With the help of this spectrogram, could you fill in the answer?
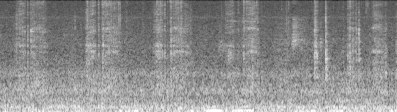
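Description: A thin pink stick scrapes grooves into the edge of a palm-sized solid white Dial bar soap, held in a blue-gloved hand over a metal tray, in a failed soap-cutting attempt. Quiet, repeated bright scratchy strokes rise and fade over a steady low hum.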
